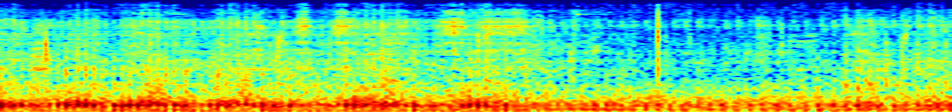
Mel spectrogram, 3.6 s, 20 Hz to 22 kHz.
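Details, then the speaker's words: Customer's 2000 Honda Foreman 450 ES ATV at idle in extremely cold weather, after its engine was removed and reinstalled for no-shift problems. Steady, even single-cylinder thump with no knocks or clatter. Normal running. "So, yeah, she goes good."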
